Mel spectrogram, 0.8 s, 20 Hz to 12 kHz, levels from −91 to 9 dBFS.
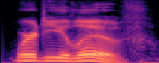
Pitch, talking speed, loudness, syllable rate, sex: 135 Hz, 300 wpm, -13 LUFS, 7.7 syllables/s, male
